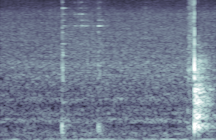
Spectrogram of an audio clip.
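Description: Chef's knife cutting through a peeled raw potato and knocking on a wooden cutting board: two light taps about a second in, then a sharper knock near the end.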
